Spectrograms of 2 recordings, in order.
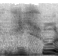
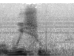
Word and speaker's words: Wissous: Donc aujourd'hui, tout le monde dit Vissou, alors qu'on devrait dire historiquement Wissou.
